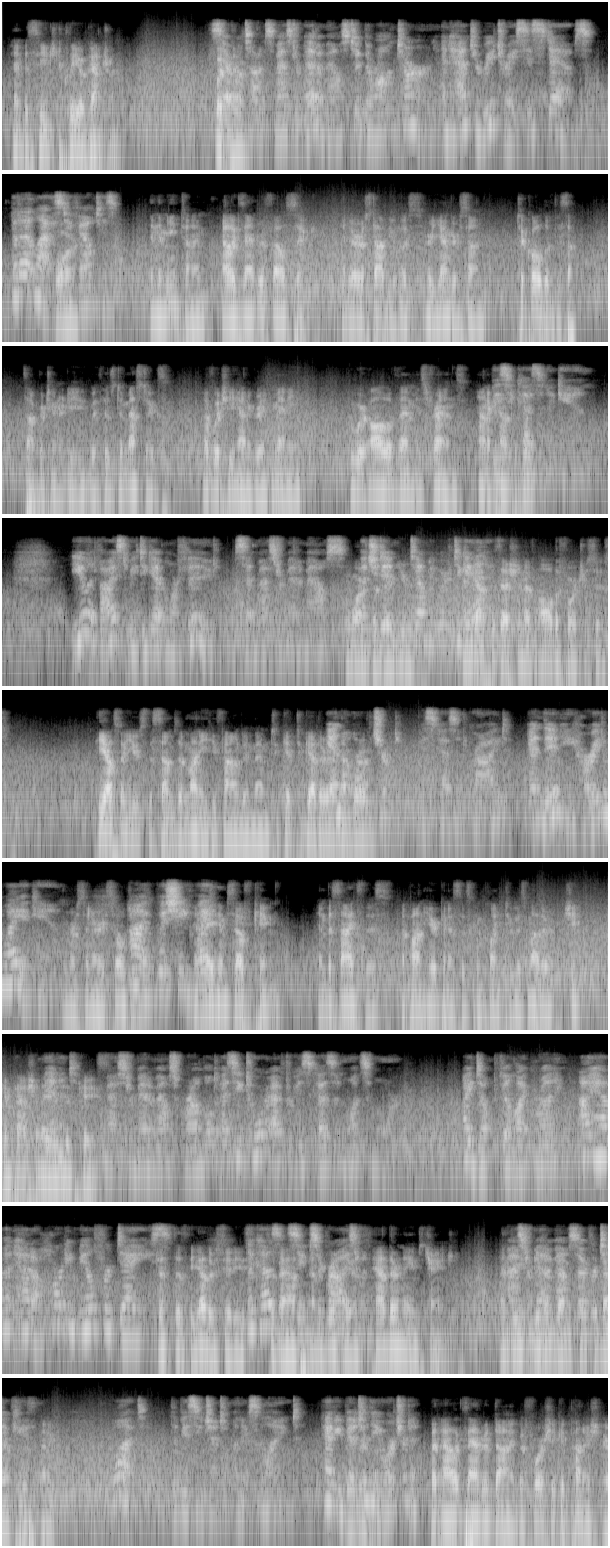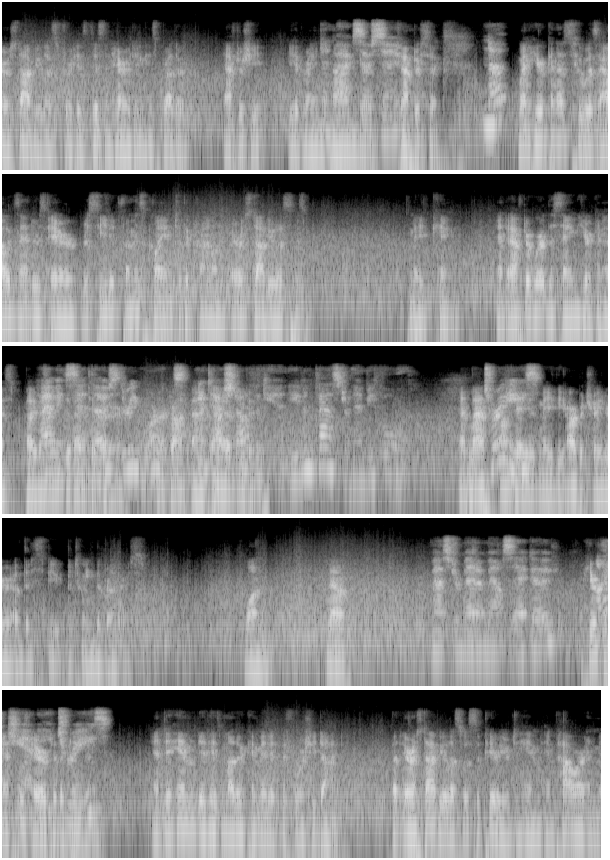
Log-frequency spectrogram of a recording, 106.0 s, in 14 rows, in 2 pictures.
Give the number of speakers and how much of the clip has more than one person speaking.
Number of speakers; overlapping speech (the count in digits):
2, about 20%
